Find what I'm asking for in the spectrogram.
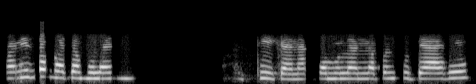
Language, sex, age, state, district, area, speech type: Marathi, female, 45-60, Maharashtra, Yavatmal, rural, conversation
